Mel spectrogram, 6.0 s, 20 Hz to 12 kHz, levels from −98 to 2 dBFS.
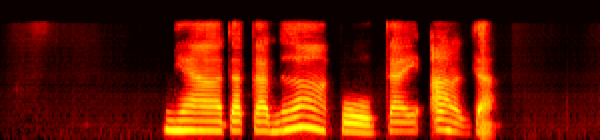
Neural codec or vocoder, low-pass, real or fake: codec, 16 kHz, 1 kbps, X-Codec, HuBERT features, trained on balanced general audio; 7.2 kHz; fake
